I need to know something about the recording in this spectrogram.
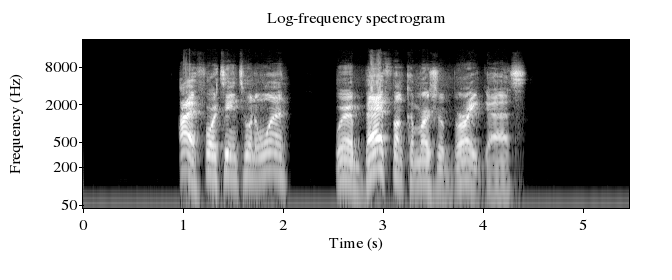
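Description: A middle-aged man speaks with animation into a close microphone.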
